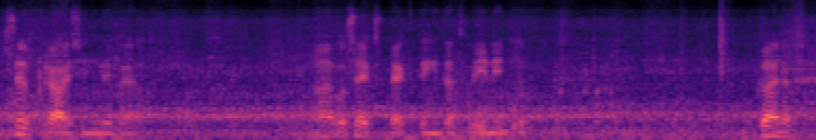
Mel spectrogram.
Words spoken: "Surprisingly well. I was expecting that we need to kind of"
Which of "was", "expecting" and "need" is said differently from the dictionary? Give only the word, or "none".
was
